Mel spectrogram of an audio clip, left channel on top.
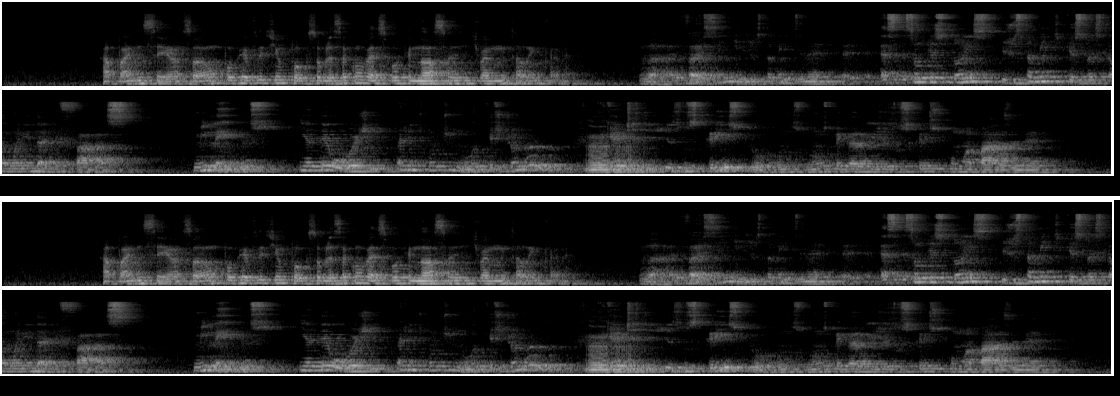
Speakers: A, on the left; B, on the left.
A: rapaz, não sei, ó, só um pouco refletir um pouco sobre essa conversa, porque, nossa, a gente vai muito além, cara.
B: Vai, vai sim, e justamente, né? é- é- é, são questões, justamente, questões que a humanidade faz milênios e até hoje a gente continua questionando.
A: Aham.
B: Porque antes de Jesus Cristo, vamos, vamos pegar ali Jesus Cristo como a base, né?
